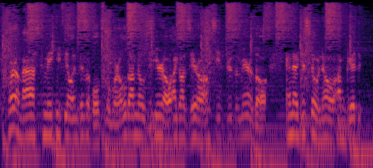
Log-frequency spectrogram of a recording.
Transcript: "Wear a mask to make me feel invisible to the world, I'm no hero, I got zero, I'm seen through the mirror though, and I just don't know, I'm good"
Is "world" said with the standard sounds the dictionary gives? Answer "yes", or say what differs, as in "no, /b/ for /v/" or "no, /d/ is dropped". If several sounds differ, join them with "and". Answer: yes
